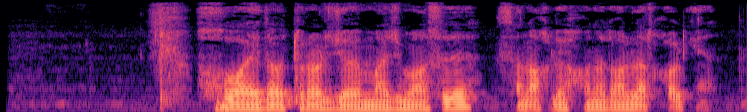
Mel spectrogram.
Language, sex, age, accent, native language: Uzbek, male, 35+, Toshkent shahri, Uzbek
